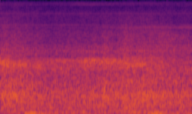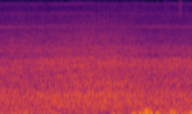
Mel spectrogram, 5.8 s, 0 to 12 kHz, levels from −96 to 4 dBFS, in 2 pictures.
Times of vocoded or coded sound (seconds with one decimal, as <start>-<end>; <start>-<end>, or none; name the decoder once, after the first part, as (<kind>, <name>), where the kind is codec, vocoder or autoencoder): 0.0-1.1 (vocoder, Vocos); 2.2-5.8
